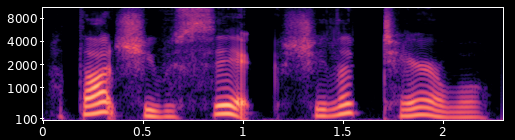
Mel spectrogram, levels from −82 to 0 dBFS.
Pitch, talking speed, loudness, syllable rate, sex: 195 Hz, 180 wpm, -20 LUFS, 5.6 syllables/s, female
